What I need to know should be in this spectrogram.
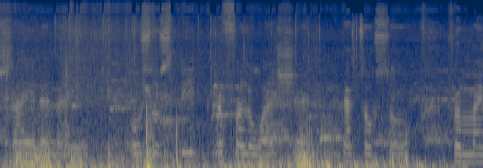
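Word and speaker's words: Refaluwasch: Rafalawash.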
